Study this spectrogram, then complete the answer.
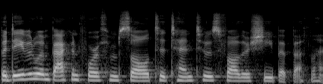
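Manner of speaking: ordinary talk, nothing marked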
